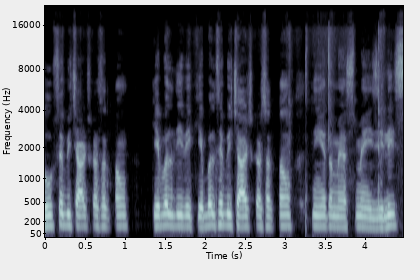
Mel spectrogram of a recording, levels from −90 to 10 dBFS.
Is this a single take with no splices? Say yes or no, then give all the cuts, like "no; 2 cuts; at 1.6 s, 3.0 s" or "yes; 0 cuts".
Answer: no; 1 cut; at 3.3 s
